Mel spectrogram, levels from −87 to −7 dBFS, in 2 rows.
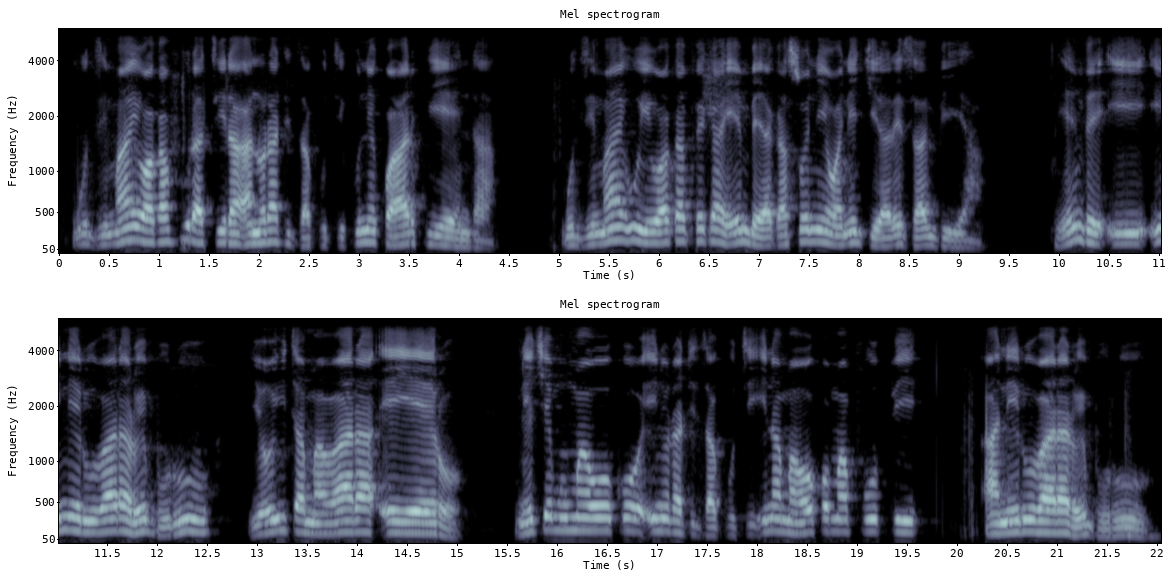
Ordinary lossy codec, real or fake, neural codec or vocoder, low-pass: AAC, 48 kbps; real; none; 5.4 kHz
